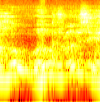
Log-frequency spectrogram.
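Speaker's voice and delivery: high, confused question; puzzled. Retold or imitated. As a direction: ask it baffled. His own puzzled question.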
